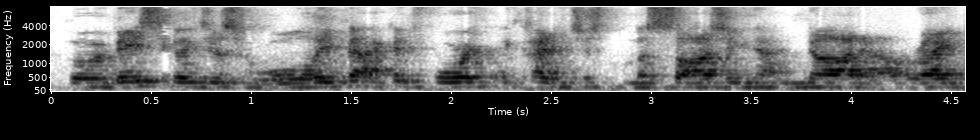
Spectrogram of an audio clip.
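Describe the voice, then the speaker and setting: In a put-on character voice, a man talks at a fairly quick pace, raspy and strained, fairly high in pitch, monotone and flat, with a slight echo and light background noise. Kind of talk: instructional. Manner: strained, talking with effort.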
